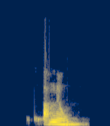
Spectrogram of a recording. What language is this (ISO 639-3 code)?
ajg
